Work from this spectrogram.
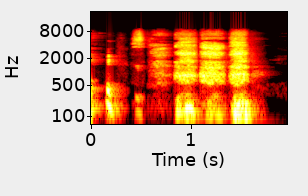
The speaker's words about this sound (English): Sorry for the heavy breathing, everybody. If that sounds horrible, we'll edit that out and, post.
